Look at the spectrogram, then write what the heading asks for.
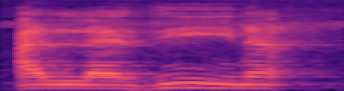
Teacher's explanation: Maka alladzina makhrajnya dari atraful lisan, alladzina dibaca allazina. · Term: makhraj za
